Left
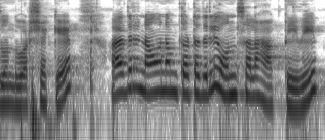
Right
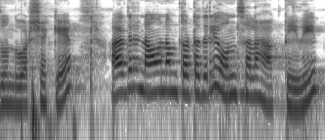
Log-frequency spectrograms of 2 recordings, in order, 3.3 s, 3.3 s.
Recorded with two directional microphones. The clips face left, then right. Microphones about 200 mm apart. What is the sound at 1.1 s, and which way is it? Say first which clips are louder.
Speech: left 3 dB; 30° left (ahead or behind).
